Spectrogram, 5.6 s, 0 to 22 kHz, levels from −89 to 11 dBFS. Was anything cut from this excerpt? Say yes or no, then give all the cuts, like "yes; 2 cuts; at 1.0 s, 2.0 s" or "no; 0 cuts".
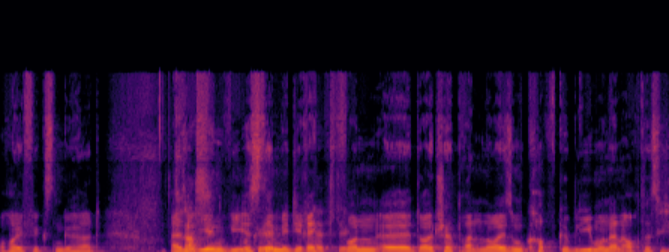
no; 0 cuts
